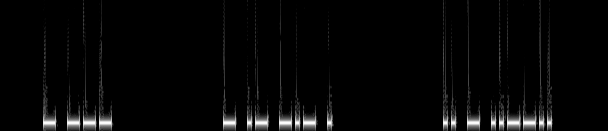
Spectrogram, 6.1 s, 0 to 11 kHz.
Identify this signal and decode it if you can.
Morse code, heard as a keyed tone, about 30 wpm, 700 Hz. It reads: TO TAKE IT?
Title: 4x Word-Spacing - Sentences from Top 300 Words - 30wpm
